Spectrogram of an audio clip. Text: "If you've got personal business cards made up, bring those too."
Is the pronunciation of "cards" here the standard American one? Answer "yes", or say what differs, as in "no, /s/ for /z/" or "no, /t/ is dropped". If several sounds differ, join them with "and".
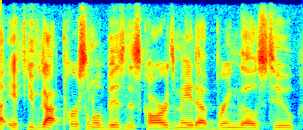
yes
